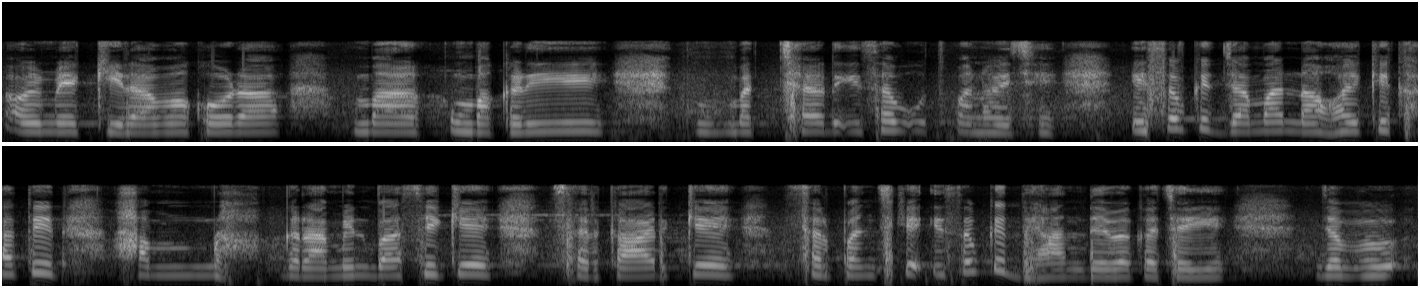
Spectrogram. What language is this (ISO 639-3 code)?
mai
